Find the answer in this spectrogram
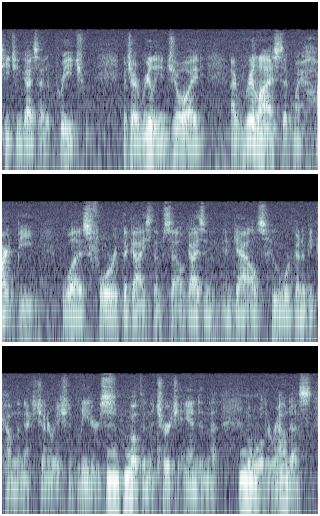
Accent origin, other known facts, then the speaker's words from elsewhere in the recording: Indianapolis, Indiana, United States; I grew up in Indianapolis, here in Indianapolis, up on the northeast side.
